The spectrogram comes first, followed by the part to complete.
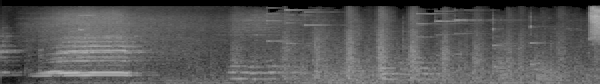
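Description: Steam locomotive whistle blows once, a loud two-tone blast lasting about a second. It is followed by quieter, rhythmic steam chuffing and hiss.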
